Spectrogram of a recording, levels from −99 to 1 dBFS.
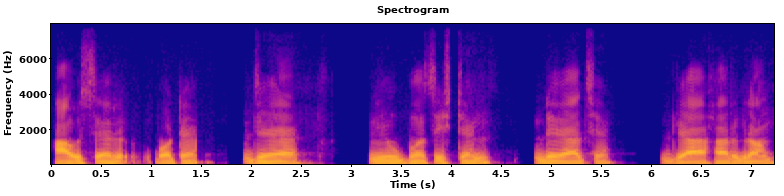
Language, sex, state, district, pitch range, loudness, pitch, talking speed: Bengali, male, West Bengal, Jhargram, 105-115 Hz, -18 LUFS, 110 Hz, 75 wpm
